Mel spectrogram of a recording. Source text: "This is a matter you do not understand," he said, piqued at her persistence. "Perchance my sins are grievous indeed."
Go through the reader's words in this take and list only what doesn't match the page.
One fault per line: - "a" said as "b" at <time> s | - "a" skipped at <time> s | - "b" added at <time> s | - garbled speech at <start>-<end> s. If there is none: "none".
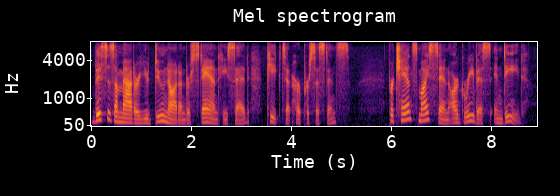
- "sins" said as "sin" at 6.8 s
